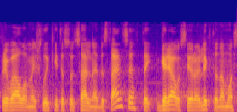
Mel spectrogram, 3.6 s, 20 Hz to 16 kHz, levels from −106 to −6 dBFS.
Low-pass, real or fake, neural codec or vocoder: 7.2 kHz; real; none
